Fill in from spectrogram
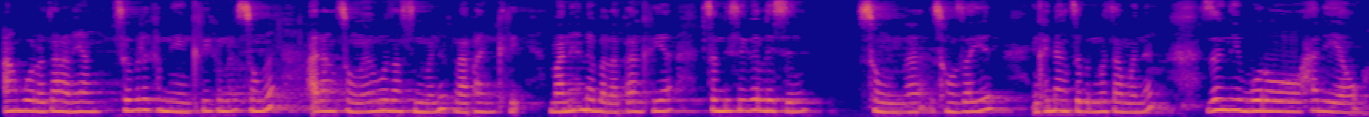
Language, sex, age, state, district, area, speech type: Bodo, female, 30-45, Assam, Udalguri, rural, spontaneous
